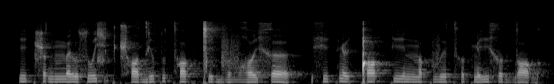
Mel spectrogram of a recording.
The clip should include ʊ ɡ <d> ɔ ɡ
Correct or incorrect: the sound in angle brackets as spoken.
correct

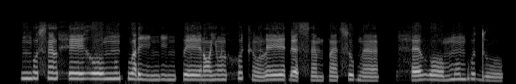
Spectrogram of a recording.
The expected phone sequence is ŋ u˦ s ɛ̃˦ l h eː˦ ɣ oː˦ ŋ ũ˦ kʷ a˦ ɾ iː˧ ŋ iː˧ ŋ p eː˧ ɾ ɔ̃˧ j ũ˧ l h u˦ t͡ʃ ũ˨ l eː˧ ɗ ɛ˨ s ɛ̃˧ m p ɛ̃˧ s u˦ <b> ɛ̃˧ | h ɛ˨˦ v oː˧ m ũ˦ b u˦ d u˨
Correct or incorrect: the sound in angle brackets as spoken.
correct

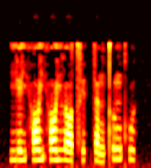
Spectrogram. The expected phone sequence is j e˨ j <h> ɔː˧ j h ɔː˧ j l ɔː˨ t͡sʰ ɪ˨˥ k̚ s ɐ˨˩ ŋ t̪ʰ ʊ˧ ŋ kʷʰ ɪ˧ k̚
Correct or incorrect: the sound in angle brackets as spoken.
correct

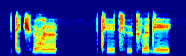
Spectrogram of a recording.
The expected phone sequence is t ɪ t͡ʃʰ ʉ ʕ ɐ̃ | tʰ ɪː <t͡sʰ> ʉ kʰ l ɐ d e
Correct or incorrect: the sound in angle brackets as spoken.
correct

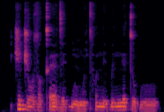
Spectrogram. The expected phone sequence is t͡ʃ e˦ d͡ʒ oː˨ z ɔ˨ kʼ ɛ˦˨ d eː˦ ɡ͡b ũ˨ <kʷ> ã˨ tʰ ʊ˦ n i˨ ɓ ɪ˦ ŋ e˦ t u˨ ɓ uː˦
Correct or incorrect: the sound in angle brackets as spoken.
incorrect: ɡʷ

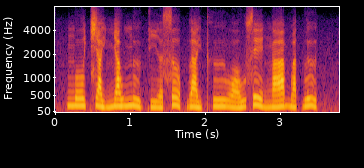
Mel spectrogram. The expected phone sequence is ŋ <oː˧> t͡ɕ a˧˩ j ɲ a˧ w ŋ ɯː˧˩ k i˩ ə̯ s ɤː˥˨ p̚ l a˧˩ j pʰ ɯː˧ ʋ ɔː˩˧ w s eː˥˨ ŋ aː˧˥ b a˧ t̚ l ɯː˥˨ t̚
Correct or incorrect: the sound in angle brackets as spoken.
correct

